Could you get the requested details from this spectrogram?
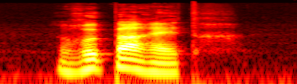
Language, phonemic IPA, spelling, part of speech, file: French, /ʁə.pa.ʁɛtʁ/, reparaître, verb, Fr-reparaître.ogg
- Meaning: to reappear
